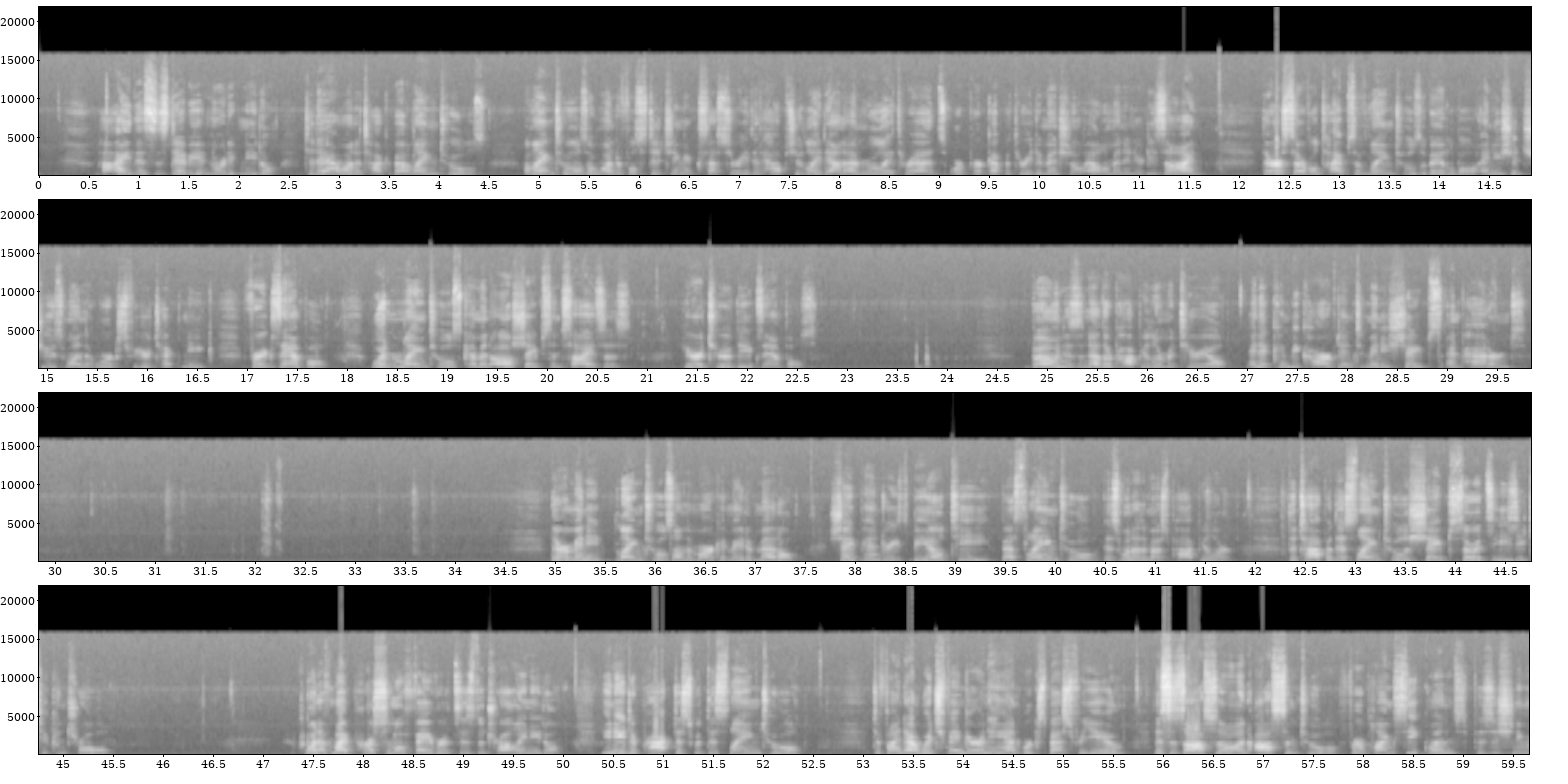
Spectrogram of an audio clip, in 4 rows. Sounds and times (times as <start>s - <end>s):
Speech: 0.6s - 20.8s, 21.4s - 22.7s, 24.8s - 29.8s, 35.0s - 45.5s, 47.4s - 52.4s, 53.1s - 59.6s.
